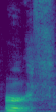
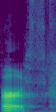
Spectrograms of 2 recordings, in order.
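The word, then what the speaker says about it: Oerth: e r t and it's pronounced Earth Earth but it has an o in there so you know it's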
